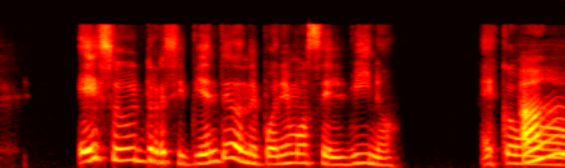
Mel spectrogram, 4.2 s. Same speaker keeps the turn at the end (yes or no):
yes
